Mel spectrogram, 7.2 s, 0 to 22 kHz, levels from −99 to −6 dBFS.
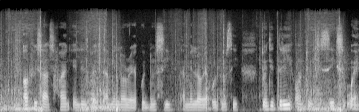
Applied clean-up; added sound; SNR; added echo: none; Drawer open or close; 5 dB; none.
